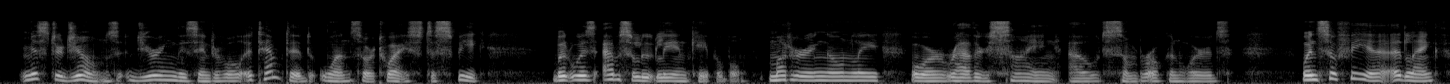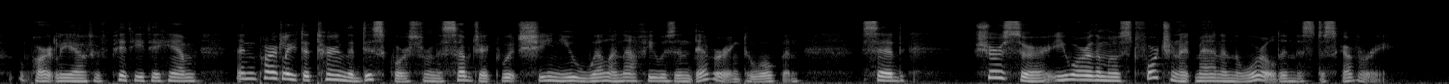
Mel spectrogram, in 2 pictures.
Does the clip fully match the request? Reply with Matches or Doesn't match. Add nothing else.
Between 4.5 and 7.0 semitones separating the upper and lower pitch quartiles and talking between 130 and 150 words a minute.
Matches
